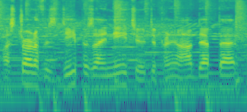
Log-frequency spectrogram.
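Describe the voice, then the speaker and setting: Talking at a quick pace in a medium-pitched voice, the middle-aged man offers hands-on fishing advice from a boat on a lake. He walks through each step with frequent restarts, while a guitar music bed runs under his outdoor lesson.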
